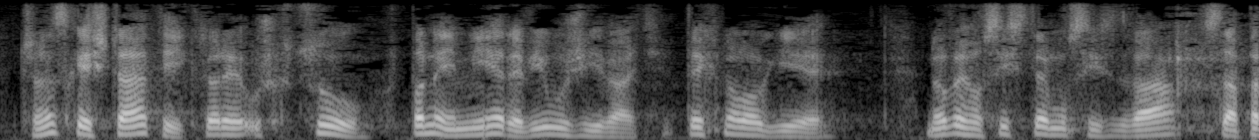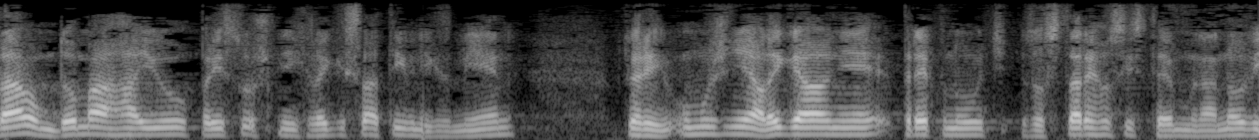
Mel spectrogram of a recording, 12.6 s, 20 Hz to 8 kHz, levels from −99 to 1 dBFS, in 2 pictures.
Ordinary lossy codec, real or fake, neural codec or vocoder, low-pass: none; real; none; 7.2 kHz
